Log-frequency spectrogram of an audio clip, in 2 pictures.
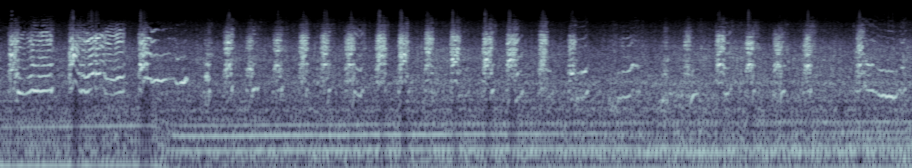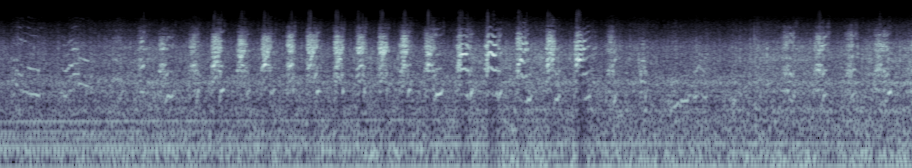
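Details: On the way to Sarah Park Dog Park in Lake Havasu City, the eager dog Cricket lets out a long, rapid run of sharp, high yips, several per second, continuing almost without pause over a steady low engine-like drone.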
